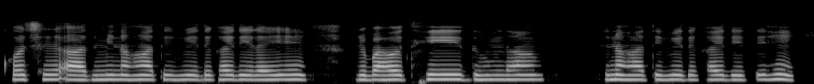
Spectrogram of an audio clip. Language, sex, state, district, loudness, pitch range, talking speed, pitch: Hindi, female, Chhattisgarh, Bilaspur, -24 LUFS, 215-225 Hz, 140 wpm, 220 Hz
